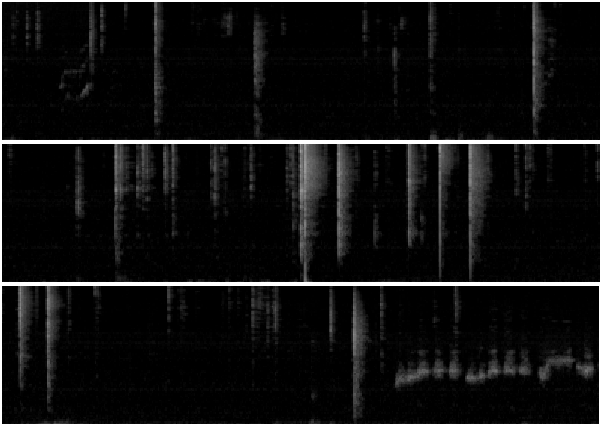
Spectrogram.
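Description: Small sharp clicks and taps from a smartphone being reassembled by hand: a flex connector and the display being pressed into place, with tools and parts set down on a silicone mat. The loudest snap comes about halfway through. Near the end a wavering whistle-like tone comes in.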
